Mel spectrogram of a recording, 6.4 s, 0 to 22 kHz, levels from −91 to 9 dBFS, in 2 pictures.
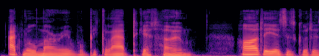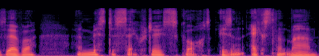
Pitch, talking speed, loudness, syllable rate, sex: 100 Hz, 205 wpm, -25 LUFS, 6.1 syllables/s, male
